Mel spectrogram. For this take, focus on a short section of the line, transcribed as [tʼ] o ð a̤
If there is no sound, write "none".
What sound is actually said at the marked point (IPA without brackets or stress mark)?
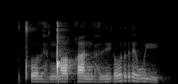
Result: tʼ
